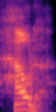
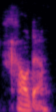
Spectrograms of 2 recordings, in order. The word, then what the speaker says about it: Gouda: The correct pronunciation is Gouda. Oh, Dutch is a really terrible language. Gouda. Yeah. Like Vincent van Gogh. Yes. Yep. Yes. So I was like, what? It's not Gouda? No. Gouda.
